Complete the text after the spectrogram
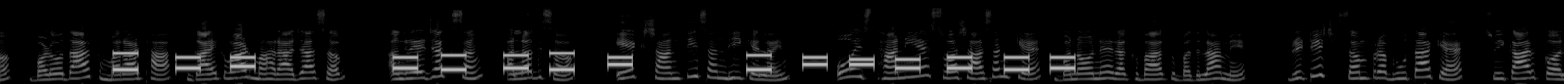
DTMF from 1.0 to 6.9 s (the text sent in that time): A58 536A0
